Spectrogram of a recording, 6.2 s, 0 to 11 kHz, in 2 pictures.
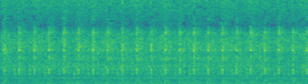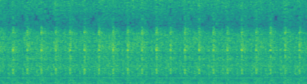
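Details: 1951 Chevy truck engine idling just after starting, with a light, regular valve-lifter tick over it at about three and a half per second; number 4 intake and number 2 exhaust are still noisy, number 2 intake seems okay; owner plans to re-adjust those two.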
